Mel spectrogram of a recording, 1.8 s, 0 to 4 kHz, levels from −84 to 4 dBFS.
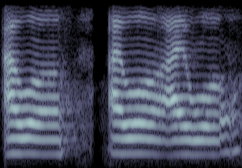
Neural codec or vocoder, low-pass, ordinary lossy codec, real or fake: codec, 16 kHz, 2 kbps, FunCodec, trained on LibriTTS, 25 frames a second; 3.6 kHz; none; fake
